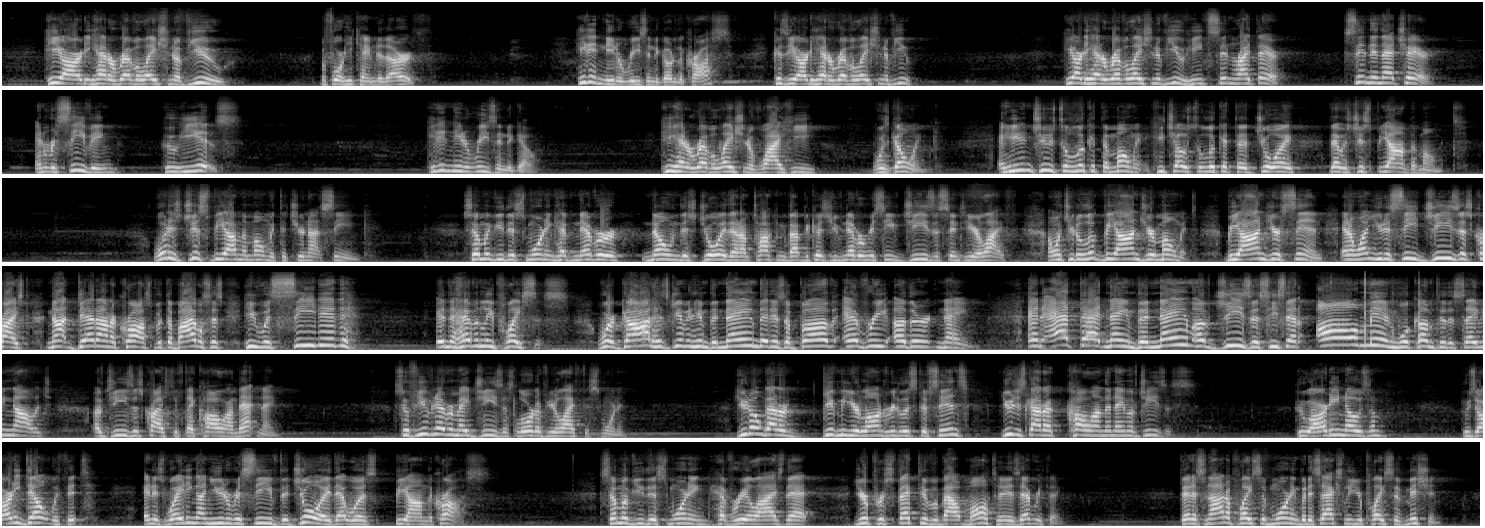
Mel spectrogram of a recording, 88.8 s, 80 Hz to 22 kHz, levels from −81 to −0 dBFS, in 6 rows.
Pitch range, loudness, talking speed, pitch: 170-235 Hz, -16 LUFS, 190 wpm, 205 Hz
